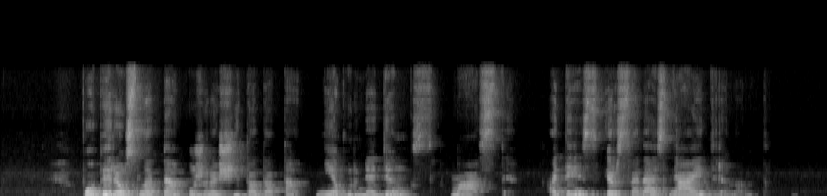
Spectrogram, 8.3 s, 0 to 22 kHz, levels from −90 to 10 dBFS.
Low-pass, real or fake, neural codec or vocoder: 14.4 kHz; fake; vocoder, 44.1 kHz, 128 mel bands every 256 samples, BigVGAN v2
